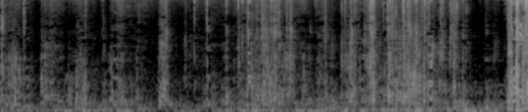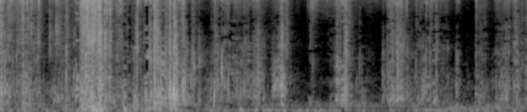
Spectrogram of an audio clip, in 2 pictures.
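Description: Plastic packaging crinkling and rustling as a rolled diamond painting canvas is handled, loudest about five to seven seconds in.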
